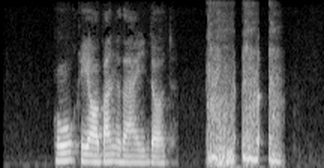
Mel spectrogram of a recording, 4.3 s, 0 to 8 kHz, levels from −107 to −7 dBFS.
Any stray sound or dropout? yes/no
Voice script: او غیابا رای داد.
yes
